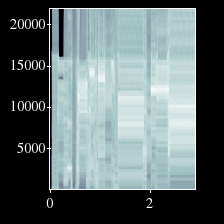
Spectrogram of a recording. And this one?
A glitch made by loading some files into audacity as VOX and GSM sounds. This one is just an "arp" glitch biscuit.
computer, found-sound, glitch, lo-fi, loud, noise, noisy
